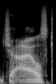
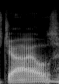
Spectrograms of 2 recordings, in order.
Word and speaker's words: Giles: This is just, it's all rural, small places in, I think it's pronounced Giles County. It's with a G, though, so Giles, who knows.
